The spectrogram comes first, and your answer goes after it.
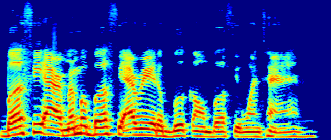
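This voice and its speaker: A man's voice: mid-range voice, lively intonation, fairly quick. A man in his thirties from Memphis with a Southern accent, rambling and chatting casually with viewers on a live stream. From Memphis, Tennessee. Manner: rambling, chatty, repeats himself. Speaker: vlogger answering live chat.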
